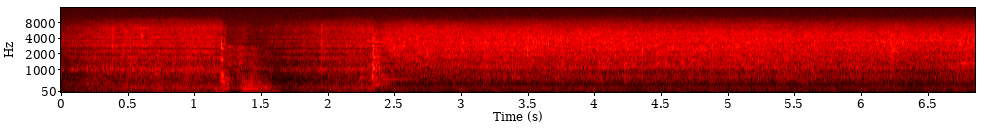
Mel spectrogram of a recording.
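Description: A steak frying in oil in a hot pan gives a steady, close sizzle that runs through the whole stretch, with a brief clatter of handling near the start.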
